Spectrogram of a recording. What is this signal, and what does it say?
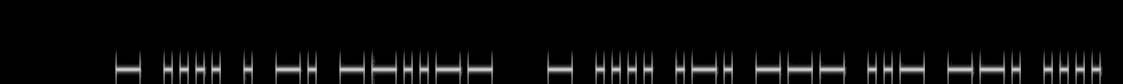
Morse code, heard as a keyed tone, about 15 wpm, 700 Hz. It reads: THEN, THROUGH
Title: Sentences from Top 1400 Words 15wpm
